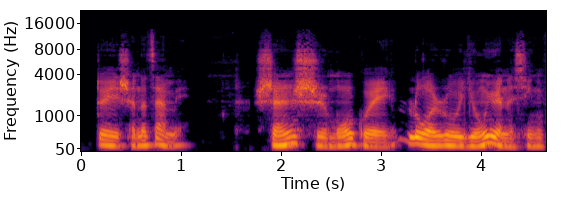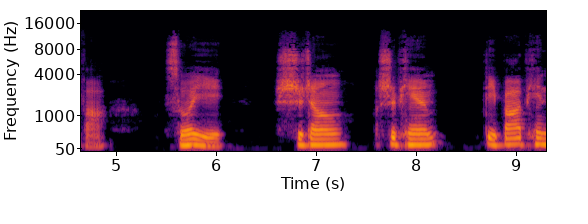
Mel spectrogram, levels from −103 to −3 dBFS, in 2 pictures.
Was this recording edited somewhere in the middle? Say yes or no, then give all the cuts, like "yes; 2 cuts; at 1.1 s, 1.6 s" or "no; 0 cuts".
yes; 2 cuts; at 1.7 s, 5.4 s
